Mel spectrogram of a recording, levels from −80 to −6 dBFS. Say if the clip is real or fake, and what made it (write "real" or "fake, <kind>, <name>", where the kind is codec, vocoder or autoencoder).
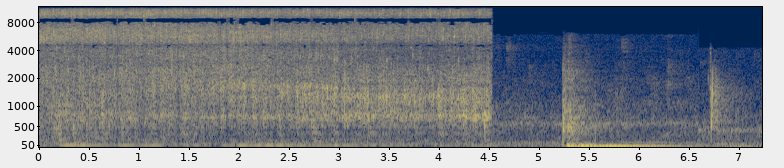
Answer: real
